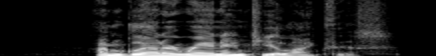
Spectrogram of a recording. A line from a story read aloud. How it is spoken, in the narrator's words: he said genuinely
